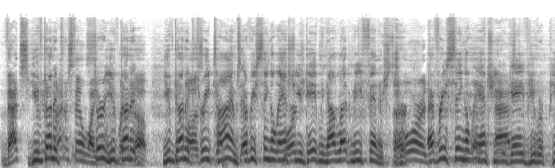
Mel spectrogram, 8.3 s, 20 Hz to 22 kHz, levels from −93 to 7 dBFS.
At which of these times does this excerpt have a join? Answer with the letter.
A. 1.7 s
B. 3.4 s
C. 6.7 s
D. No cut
D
